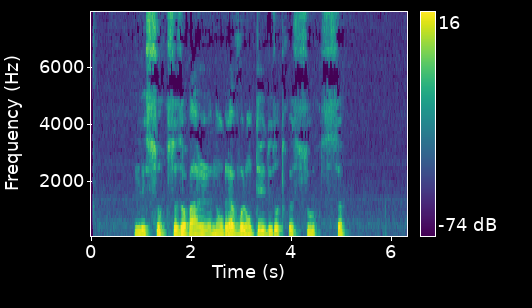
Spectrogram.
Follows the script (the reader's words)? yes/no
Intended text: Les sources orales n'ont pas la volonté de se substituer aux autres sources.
no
